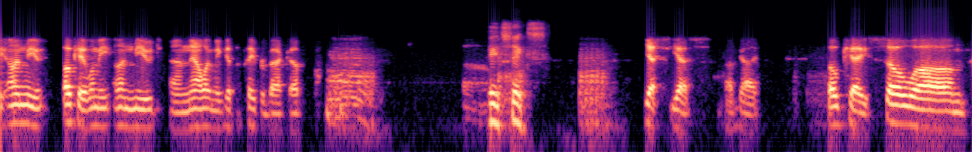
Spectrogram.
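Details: Adult male speaker; Normal speech.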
